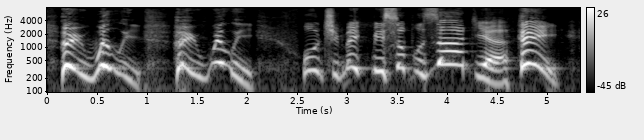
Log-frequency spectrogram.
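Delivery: very high, loud, slow character voice. Talking about an old TV show, imitating how Alf talked; Alf voice. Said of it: "That's kind of how Alf talked".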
